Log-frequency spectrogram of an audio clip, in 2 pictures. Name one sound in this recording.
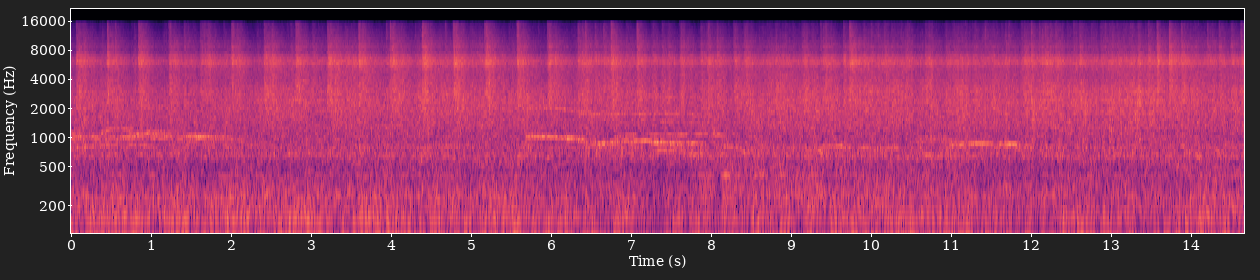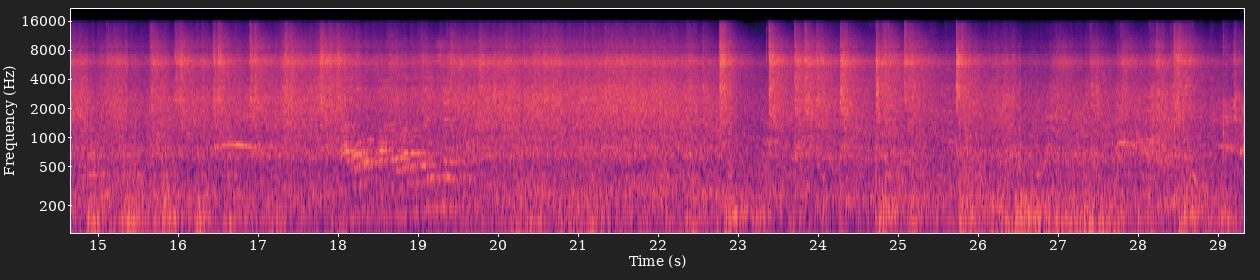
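Drummers pound a fast, steady beat on drums.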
